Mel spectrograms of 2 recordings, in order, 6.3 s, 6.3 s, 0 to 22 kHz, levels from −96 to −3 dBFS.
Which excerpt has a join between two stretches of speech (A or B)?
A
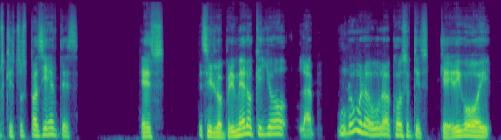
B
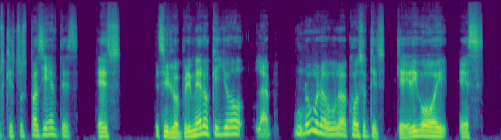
B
